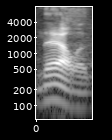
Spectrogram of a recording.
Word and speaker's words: Nalen: And Timber Nalen. Timber Nalen. Nalen, okay. Got to pronounce the short A there.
